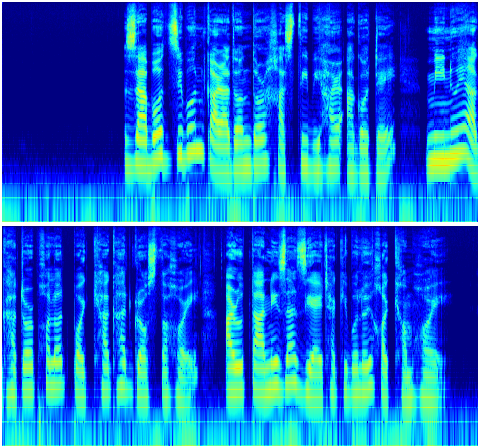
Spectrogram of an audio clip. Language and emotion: Assamese, neutral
